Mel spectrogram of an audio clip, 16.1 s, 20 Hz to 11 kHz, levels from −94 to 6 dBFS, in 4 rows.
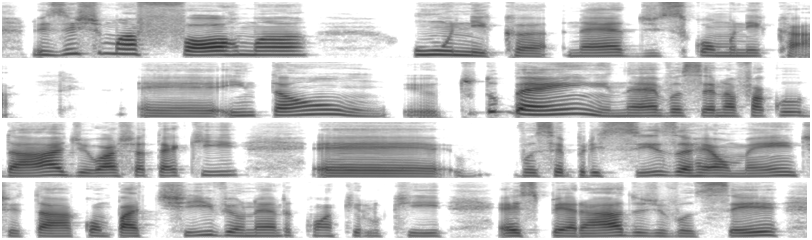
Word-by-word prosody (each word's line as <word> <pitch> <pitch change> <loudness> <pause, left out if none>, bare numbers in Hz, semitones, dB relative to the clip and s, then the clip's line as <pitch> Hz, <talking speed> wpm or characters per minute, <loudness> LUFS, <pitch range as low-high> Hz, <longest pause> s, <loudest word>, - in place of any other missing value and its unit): Não - - -6
existe 285 +7 -3
uma 285 -2 +4
forma 225 0 +5 0.5
única, 200 -9 -2
né, 175 +2 +1
de 160 0 -14
se - - -2
comunicar. 170 -2 -6 0.6
Eh, 155 -1 -7
então 200 - -2
eu - - -13
tudo 410 -1 -5
bem, 255 -4 +6
né, 170 +2 +1
você 180 0 -2
na 175 - 0
faculdade, 180 +2 +2
eu 175 - -3
acho 180 +1 +3
até 185 -1 -1
que, 210 +3 -10 0.4
eh, 160 -2 -1 0.3
você 180 +1 -4
precisa, 185 +1 -2
realmente, 170 +2 -1
estar 155 0 +2
compatível, 180 +4 -1
né, 170 0 -2
d 180 - -12
com 170 - -12
aquilo 170 0 -10
que 165 0 -11 0.3
é - - 0
esperado 170 +1 +2
de 165 - -10
você, 170 +6 -1
180 Hz, 135 wpm, -24 LUFS, 165-205 Hz, 0.6 s, bem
